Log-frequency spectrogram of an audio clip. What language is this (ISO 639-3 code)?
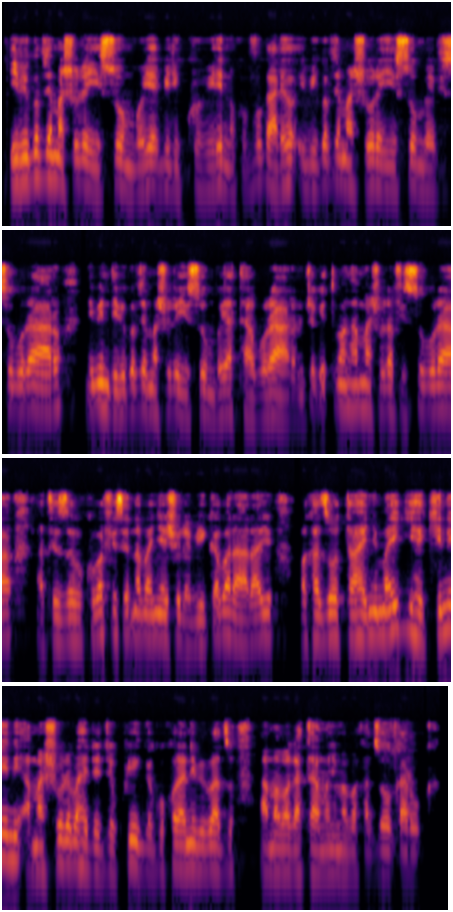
run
